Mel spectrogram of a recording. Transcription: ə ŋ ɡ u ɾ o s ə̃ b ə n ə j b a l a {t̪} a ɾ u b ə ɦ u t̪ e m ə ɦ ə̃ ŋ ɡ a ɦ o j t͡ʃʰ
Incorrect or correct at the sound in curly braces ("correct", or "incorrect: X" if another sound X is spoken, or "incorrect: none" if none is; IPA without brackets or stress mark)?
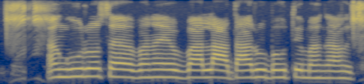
incorrect: d̪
